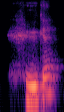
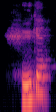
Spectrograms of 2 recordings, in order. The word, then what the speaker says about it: hygge: with me at home it's almost a whistling sound you do around your lips here like and then it's very much in the front of your mouth you pronounce it this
